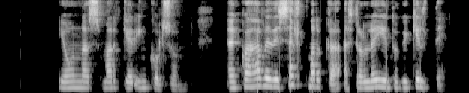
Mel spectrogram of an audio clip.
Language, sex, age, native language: Icelandic, female, 50-59, Icelandic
